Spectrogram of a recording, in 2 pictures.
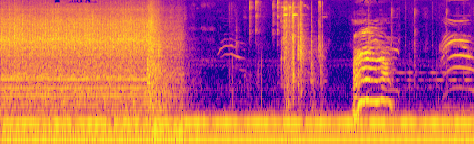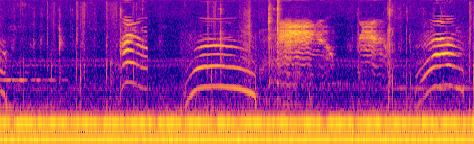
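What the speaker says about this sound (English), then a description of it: "Let's see about these cats" Cats meow repeatedly in the Thief video game, a series of rising, wavering cries over a steady low ambient hum, with short pauses between calls.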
